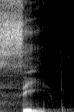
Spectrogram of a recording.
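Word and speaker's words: سی: is spelled like this this is sea like the sea just like that pretty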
